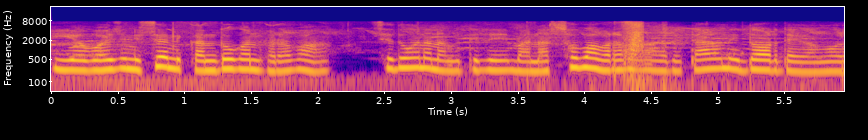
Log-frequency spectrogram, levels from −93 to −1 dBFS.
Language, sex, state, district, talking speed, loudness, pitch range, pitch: Chakma, female, Tripura, Dhalai, 190 wpm, -16 LUFS, 220-250 Hz, 235 Hz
